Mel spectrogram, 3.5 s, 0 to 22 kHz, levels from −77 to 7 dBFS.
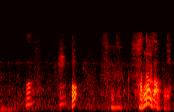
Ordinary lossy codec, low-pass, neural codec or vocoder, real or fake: none; none; none; real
